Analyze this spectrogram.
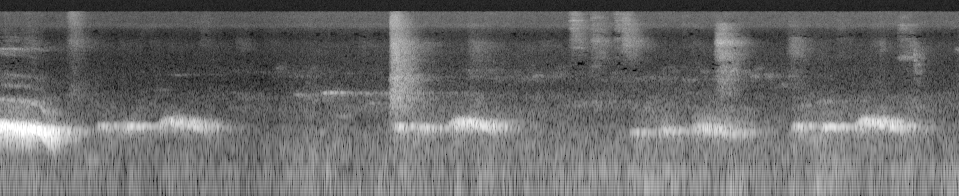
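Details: At home, a spotted dove used for luring coos 'kuk gantung' style: one loud rolling coo, then softer paired hoots repeating at intervals, with an occasional click in a quiet setting.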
